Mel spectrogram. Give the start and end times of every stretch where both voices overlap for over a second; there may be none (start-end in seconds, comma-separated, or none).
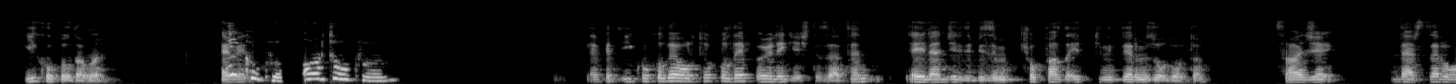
none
